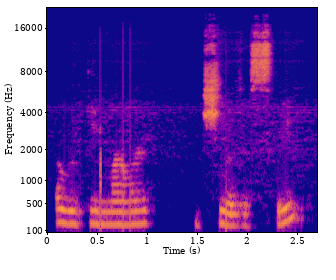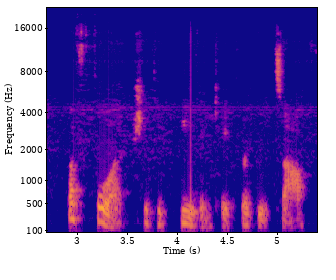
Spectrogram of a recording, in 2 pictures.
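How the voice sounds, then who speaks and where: A woman reading a children's picture book aloud as a storyteller, expressive and deliberate. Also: fairly low pitch, slight background noise, poor audio.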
